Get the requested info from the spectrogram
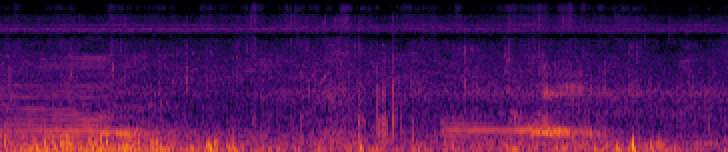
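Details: Cow grazing in a field gives two drawn-out, tonal moos about a second long each, separated by a short pause, with crunching grazing noises and low rumbling background throughout.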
